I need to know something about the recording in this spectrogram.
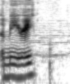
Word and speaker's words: Amiri: Apparently her name is pronounced Amiri.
